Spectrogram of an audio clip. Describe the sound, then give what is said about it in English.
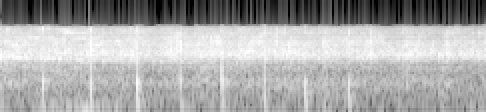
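A crowd gives a round of applause for the adult helpers who work with the kids, clapping steadily in a dense, even patter of many hands with a few sharper individual claps standing out, and no one speaking. “Hey, let's give those adult helpers a round of applause as well.”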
